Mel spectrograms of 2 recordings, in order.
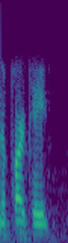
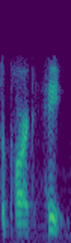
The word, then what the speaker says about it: apartheid: Why did South Africa teach Israel how to engage in apartheid activities? And some people say apartheid, but it's apartheid, apartheid, T-H-E-I-D, hate. It's hate, apartheid.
